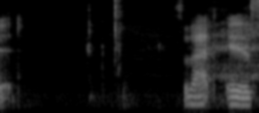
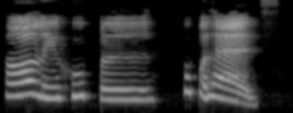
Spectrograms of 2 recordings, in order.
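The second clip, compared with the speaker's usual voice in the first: slow, high, loud holler; 8 semitones higher, 12 dB louder, slower than usual. A narrator's reading. Kitty boy hollering a warning, slow and loud. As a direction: holler it out in alarm, slowly. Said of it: "hollered Scapito".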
